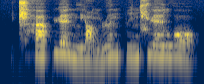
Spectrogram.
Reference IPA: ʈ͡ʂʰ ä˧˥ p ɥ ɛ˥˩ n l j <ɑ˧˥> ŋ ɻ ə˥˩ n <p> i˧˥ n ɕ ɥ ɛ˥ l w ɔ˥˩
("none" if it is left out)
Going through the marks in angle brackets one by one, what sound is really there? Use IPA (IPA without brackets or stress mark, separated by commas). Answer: ɑ̰˨˩, p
